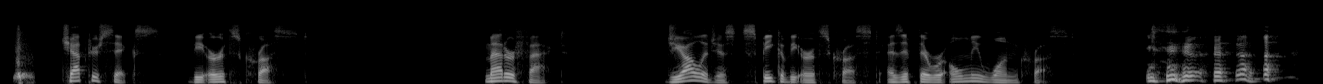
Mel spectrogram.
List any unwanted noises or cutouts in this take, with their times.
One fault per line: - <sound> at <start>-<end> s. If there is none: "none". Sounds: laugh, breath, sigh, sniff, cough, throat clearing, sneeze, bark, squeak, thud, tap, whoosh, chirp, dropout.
- whoosh at 0.1-0.4 s
- laugh at 11.5-13.0 s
